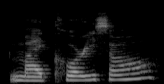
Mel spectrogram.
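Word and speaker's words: mycorrhizal: Um and it's pronounced mycorhizzal.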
